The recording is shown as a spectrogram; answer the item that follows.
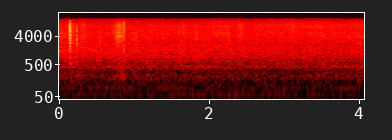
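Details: Honey bees buzzing during a first hive check with some comb found, a steady broad hum filling the clip, with two brief sharp clicks near the start.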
